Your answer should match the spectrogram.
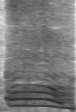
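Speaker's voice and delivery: high loud yelp; hammed-up ah of hurt; mock cry of pain. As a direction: imitate her howl of pain. Imitating girl crying out.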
